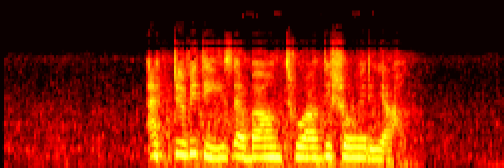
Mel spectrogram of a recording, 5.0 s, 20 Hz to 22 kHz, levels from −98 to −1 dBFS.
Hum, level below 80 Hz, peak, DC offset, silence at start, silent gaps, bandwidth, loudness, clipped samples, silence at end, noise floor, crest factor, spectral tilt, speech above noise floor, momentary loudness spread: none; -56 dBFS; -8 dBFS; under 0.1%; 1.45 s; none; 9.4 kHz; -20 LUFS; under 0.1%; 0.95 s; -66 dBFS; 14 dB; -4 dB/octave; 46 dB; 7 LU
